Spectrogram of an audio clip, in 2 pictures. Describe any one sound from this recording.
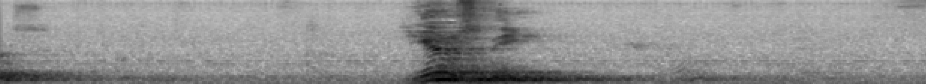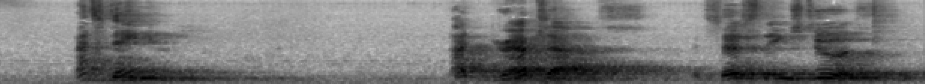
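An elderly man preaches with feeling through a microphone in an echoing room, pausing between phrases.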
